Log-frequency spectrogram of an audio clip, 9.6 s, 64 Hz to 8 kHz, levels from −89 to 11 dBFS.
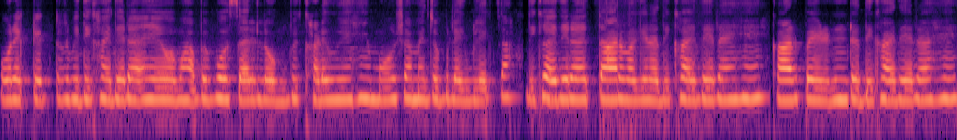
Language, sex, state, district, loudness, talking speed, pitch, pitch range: Hindi, female, Uttar Pradesh, Etah, -17 LUFS, 245 wpm, 260 Hz, 255-265 Hz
